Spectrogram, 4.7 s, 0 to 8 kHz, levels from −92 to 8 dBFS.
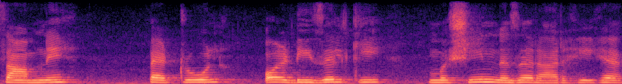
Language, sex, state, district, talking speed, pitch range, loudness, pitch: Hindi, female, Chandigarh, Chandigarh, 130 wpm, 200-225 Hz, -17 LUFS, 210 Hz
